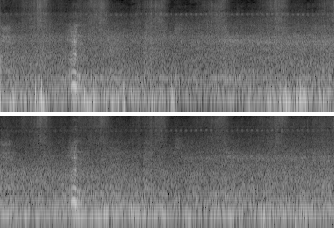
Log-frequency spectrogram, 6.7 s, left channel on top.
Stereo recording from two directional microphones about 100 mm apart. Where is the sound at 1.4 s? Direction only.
Centre (ahead or behind).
